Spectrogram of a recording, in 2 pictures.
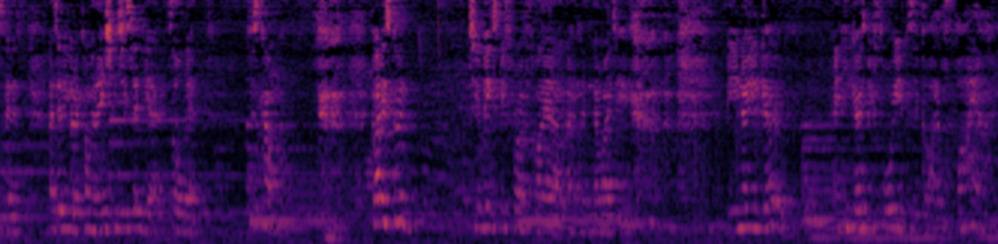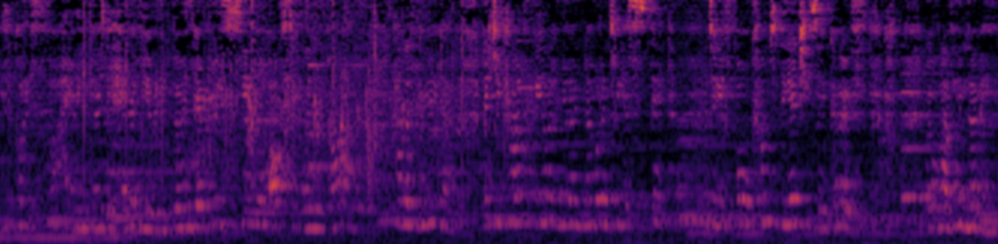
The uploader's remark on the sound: at Resurgence Edmonton on June 9, 2012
